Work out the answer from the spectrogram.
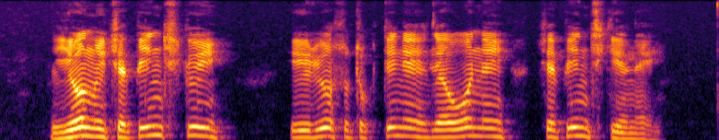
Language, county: Lithuanian, Klaipėda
